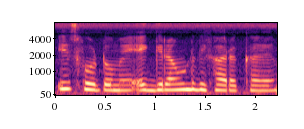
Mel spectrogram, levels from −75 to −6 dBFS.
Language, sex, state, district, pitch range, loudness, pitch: Hindi, female, Punjab, Kapurthala, 215-245 Hz, -13 LUFS, 225 Hz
